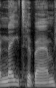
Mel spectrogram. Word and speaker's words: Anathabam: Pre-tip scowl, in my name, the H is silent. Okay, so it's Anathabam, is it? Semantics. Right, so Anathabam gets the first dibs here, or Anathabam, should I say, because the H is silent.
